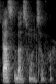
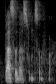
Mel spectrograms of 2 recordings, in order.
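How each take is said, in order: First: Said in the usual way. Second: Breathy whispered echo; whispered repeat. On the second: Retold or imitated. Praising Gamma Gamer's choice, echoed in a whisper. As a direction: whisper it back to yourself. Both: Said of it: "You're like".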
